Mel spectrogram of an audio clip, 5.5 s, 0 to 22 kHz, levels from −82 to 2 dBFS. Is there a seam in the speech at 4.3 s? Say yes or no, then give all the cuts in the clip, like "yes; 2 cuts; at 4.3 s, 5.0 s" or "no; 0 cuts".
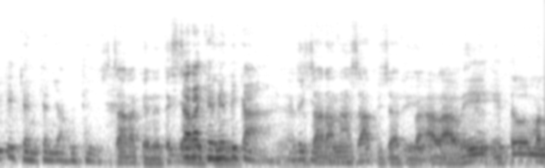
yes; 1 cut; at 4.3 s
